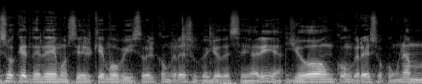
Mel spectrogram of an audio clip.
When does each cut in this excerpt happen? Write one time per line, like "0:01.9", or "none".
0:02.9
